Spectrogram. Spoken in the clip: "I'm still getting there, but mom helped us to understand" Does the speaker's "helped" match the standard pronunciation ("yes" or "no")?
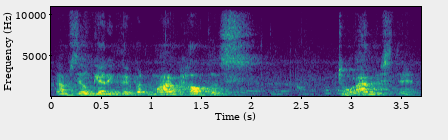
no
